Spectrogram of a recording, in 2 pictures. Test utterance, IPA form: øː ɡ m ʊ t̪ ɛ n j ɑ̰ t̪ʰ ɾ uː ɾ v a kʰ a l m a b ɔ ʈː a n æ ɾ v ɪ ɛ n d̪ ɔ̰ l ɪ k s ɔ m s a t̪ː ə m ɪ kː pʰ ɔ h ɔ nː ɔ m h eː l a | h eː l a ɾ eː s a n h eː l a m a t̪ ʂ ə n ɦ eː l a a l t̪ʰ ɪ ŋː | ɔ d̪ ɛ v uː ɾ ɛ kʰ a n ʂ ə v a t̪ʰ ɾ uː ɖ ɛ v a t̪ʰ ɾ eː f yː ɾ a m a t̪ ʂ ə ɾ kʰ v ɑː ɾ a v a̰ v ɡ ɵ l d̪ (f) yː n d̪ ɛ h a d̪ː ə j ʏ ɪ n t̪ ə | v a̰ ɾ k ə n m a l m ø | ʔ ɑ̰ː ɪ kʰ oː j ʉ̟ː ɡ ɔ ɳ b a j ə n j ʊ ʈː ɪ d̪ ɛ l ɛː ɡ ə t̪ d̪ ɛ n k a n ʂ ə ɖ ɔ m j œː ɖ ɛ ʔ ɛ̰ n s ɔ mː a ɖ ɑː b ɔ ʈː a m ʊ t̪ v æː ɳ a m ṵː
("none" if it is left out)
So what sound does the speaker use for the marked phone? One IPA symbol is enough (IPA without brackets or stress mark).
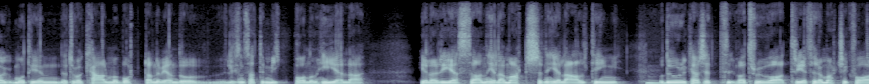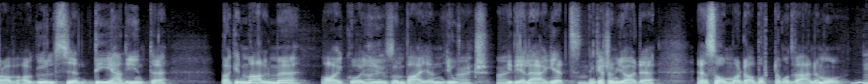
s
